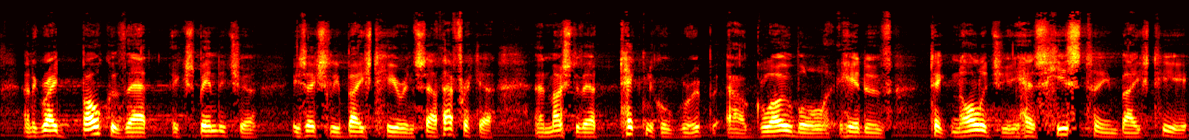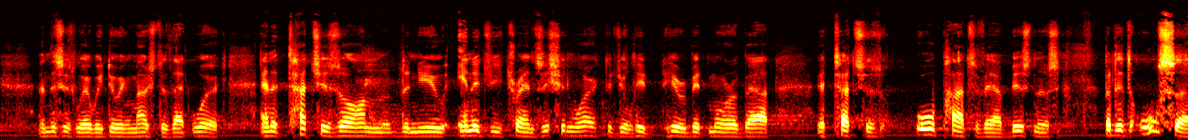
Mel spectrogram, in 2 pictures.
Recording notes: Opening Session of the 4th South Africa Investment Conference Sandton Convention Centre, 24 March 2022. Opening Session of the 4th South Africa Investment Conference Sandton Convention Centre.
